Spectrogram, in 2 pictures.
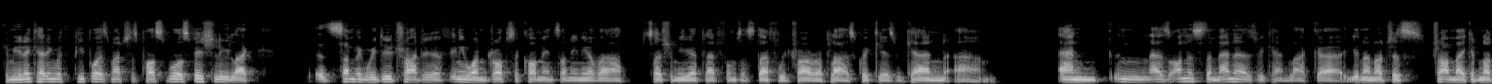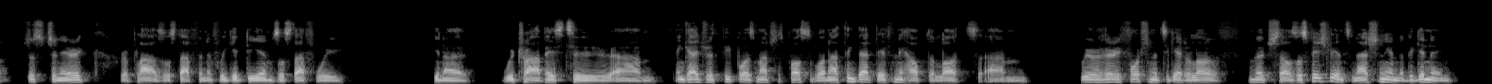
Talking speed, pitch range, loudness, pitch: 225 wpm, 95-115 Hz, -22 LUFS, 105 Hz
